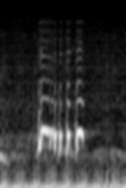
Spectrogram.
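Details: Local Indonesian zebra dove singing eagerly, a recording meant as master song for training other birds: a single rapid burst of five soft, mellow coos, the first slightly drawn out, over low background noise.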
